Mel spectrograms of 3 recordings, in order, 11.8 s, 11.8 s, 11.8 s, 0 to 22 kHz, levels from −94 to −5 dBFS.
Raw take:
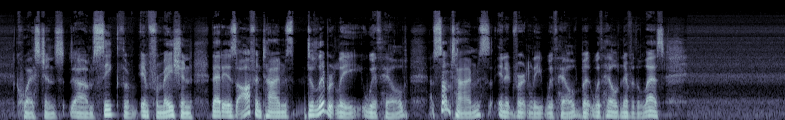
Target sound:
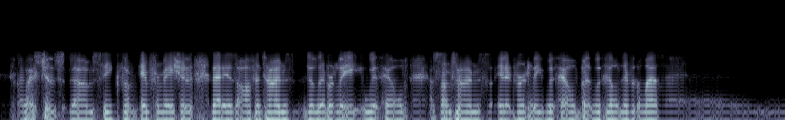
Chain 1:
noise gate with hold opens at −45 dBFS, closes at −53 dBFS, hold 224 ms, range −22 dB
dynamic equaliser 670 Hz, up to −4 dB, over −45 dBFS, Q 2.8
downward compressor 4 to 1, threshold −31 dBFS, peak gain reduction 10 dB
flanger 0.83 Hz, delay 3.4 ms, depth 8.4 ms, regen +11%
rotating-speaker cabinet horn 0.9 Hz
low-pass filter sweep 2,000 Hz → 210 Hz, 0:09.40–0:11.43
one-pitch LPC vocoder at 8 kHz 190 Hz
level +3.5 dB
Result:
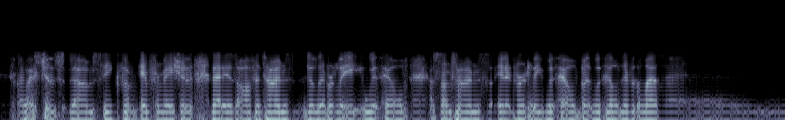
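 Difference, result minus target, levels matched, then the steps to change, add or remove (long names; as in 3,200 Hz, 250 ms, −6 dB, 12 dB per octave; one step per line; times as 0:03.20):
downward compressor: peak gain reduction +4.5 dB
change: downward compressor 4 to 1, threshold −25 dBFS, peak gain reduction 5.5 dB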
